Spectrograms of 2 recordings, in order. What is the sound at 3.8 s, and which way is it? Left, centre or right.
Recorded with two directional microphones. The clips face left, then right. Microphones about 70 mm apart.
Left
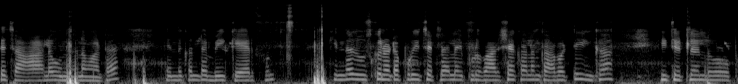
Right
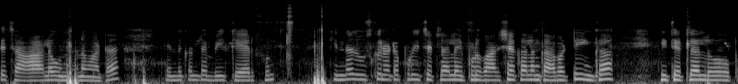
Speech, right.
